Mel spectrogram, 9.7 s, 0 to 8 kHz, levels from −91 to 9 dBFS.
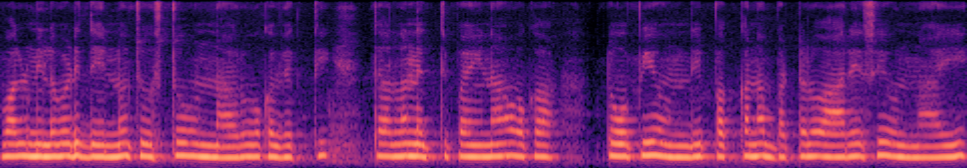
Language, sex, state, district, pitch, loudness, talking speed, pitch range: Telugu, female, Telangana, Hyderabad, 210 Hz, -14 LUFS, 105 wpm, 205-220 Hz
